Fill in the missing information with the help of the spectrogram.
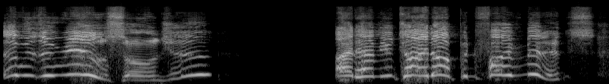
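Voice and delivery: very high, slow, squealing mock of the guy; cartoon high-pitched send-up of a tough talker; mocking his voice. Streamer mocking a caller's threat, squeaky high and slow. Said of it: "Let me do it in his voice".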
